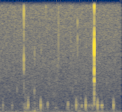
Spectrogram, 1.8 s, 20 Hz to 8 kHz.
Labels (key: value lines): label: biophony, knock croak
recorder: SoundTrap 300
